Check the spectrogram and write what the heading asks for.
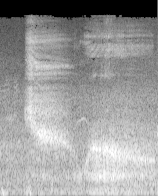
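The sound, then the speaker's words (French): A voice imitates waves washing over sand with breathy whooshing hisses, two swells that rise and fade in turn, fairly loud, at the seaside. “Je sais pas si tu l'entends, mais donc on a la mer qui monte, qui redescend, la vague qui déferle et qui relèche le sable et qui redéferle et qui relèche le sable.”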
